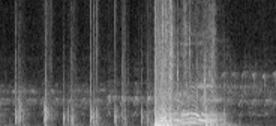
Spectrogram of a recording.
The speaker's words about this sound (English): The table over there. Let's ram it against the door.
